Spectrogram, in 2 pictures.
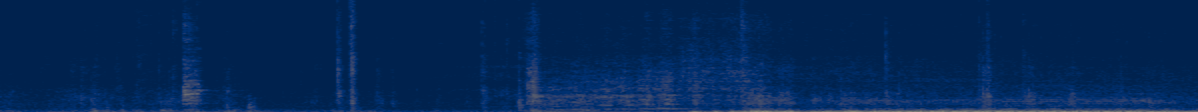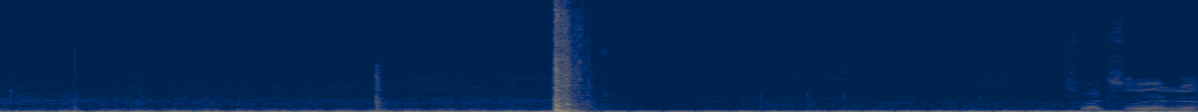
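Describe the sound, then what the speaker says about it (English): A truck engine idles loudly and close in hot weather at a curbside, a steady low rumble that starts a few seconds in and keeps running, briefly interrupted by a sharp knock, while someone talks over it. "Truck's running a little warm here."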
